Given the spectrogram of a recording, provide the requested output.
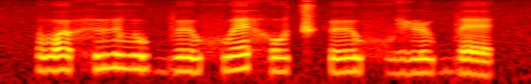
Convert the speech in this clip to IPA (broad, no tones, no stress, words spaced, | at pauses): lˠøhɨlu bø xʷɛho t͡ʃʼø xʷe̤ɭɯ bɛ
